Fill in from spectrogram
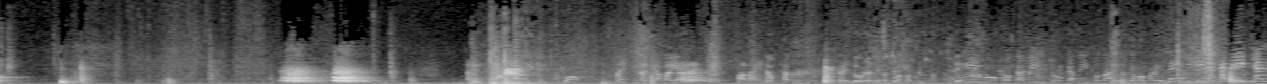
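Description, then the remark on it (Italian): A dog barks in a few short, sharp bursts, followed by thumping and shuffling noises with indistinct voices in the background. “Mi manderai al manicomio e non posso farci niente se il cane abbaia.”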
